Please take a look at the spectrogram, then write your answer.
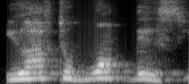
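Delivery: high-pitched, insistent coach imitation; Pep Guardiola. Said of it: "he talks like that".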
